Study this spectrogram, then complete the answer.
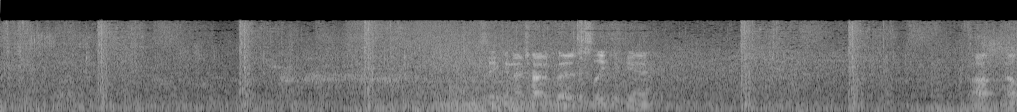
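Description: Fire roars and crackles in bursts.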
